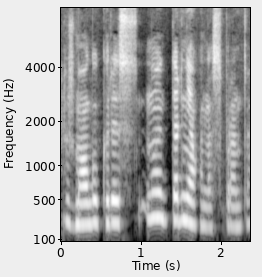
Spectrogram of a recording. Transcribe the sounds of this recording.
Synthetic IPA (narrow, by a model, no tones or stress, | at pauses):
ʒmoːɡʊkʊɾʲɪsnʊd̪̥ɐɾnʲiɛkoːnʲɛsʊ̥pɾɐnt̪ɐ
